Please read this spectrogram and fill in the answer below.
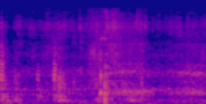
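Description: Faint handling of a plastic Skeletor action figure as a plastic mask is pressed onto its head: light scuffs and small clicks, the sharpest about a second in.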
